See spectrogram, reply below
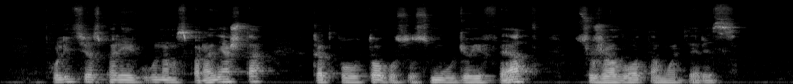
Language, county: Lithuanian, Šiauliai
